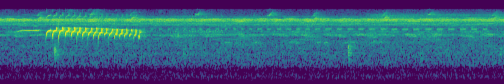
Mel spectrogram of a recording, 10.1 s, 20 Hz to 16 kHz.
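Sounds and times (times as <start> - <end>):
bird trilling with short whistled notes: 0.4 - 2.9.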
